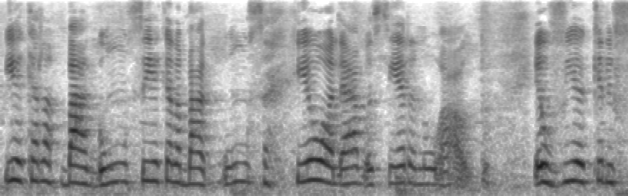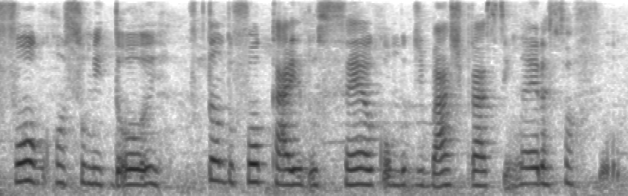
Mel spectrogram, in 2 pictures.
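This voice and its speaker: A woman's voice: fairly high pitch, fairly even intonation, normal speed, a little hiss or hum. A woman giving a fervent, repetitive religious testimony, breaking into prayer as she tells it. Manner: fervent, repetitive, prays aloud mid-story. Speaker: church member giving testimony.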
